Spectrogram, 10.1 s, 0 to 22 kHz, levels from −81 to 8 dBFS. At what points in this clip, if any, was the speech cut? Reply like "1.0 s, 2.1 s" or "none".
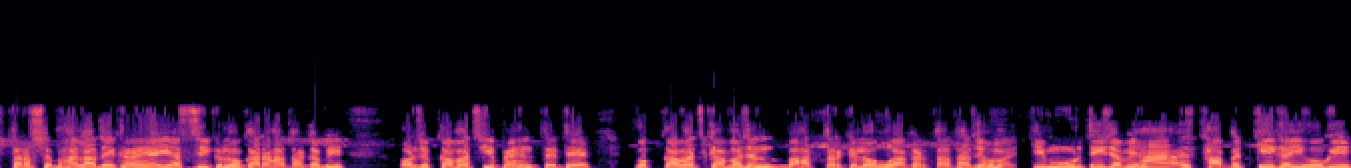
7.6 s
